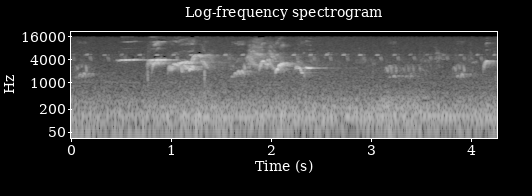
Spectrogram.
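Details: Red-whiskered bulbul decoy singing at a trap to lure and challenge wild birds, recorded 20 May 2016; bright warbled phrases of rising and falling notes, with other bird voices in the background.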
